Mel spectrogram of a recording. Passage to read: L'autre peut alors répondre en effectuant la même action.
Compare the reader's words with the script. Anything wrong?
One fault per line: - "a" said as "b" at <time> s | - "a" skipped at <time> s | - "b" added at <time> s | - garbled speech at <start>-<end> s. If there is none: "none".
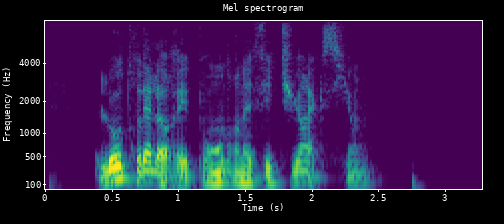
- "peut" skipped at 0.7 s
- "la même" skipped at 2.0 s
